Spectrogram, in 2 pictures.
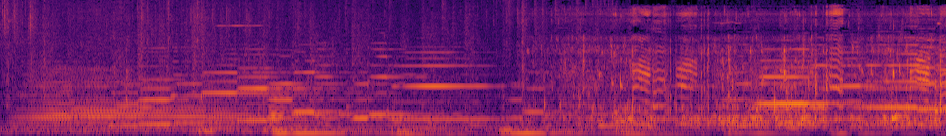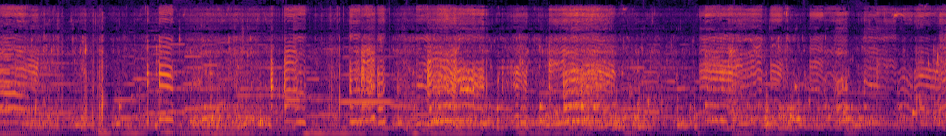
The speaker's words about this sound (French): Là, ce sont des dauphins, pas des canards. …, cétologue, autrice du livre « Dans la peau des dauphins ». C'est deux groupes de dauphins qui se font face. Et en fait, ces squawks, ce qu'on appelle squawks, sont vraiment intenses.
